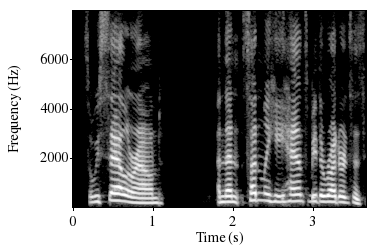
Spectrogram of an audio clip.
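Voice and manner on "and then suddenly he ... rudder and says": ordinary talk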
